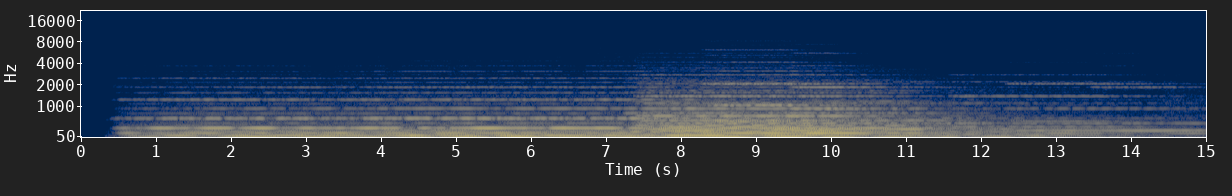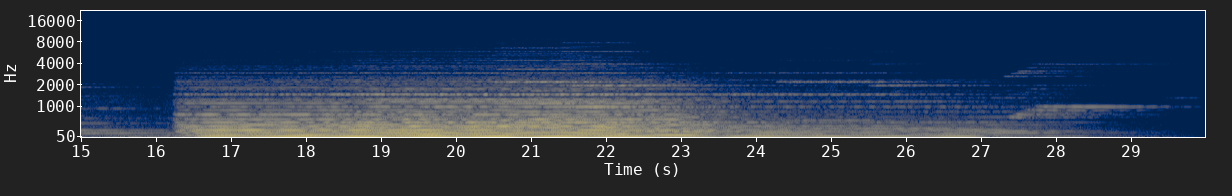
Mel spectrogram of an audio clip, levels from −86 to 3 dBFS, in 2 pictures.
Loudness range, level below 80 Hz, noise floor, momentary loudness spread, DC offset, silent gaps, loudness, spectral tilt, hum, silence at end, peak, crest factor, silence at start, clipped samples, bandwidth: 17 LU; -28 dBFS; -74 dBFS; 18 LU; 0.1%; none; -27 LUFS; -10.5 dB/octave; none; 1.3 s; -10 dBFS; 16 dB; 0.5 s; under 0.1%; 4.1 kHz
